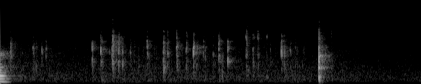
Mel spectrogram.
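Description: Typing on a computer keyboard: a quick, uneven run of keystrokes starts about a second in, ending with one louder click just after three seconds.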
